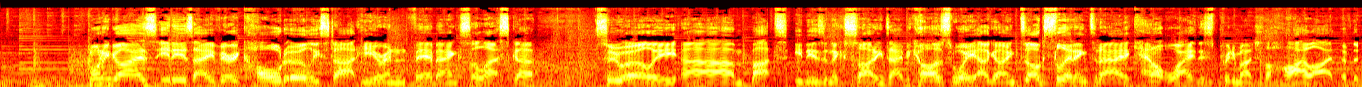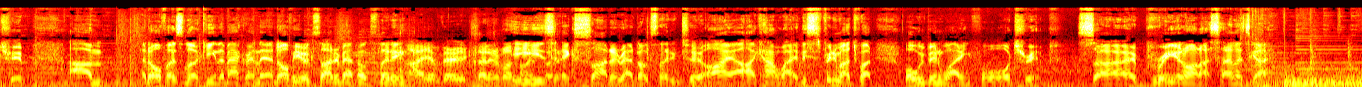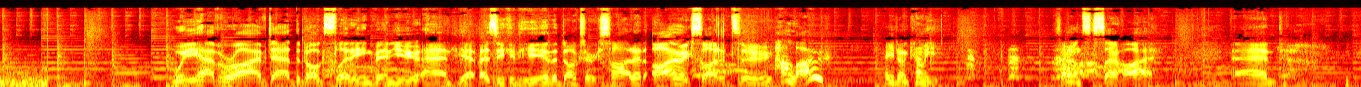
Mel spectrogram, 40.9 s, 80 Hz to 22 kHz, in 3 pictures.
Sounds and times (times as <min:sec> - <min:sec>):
Music: 0:00.0 - 0:40.8
Speech: 0:00.9 - 0:05.4, 0:06.0 - 0:26.4, 0:29.0 - 0:36.7, 0:37.8 - 0:38.8, 0:39.6 - 0:40.8
Bow-wow: 0:18.6 - 0:19.3, 0:30.4 - 0:31.0, 0:34.1 - 0:34.9, 0:36.9 - 0:38.3
Yip: 0:34.2 - 0:34.7.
